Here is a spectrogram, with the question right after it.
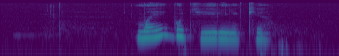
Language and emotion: Russian, sad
